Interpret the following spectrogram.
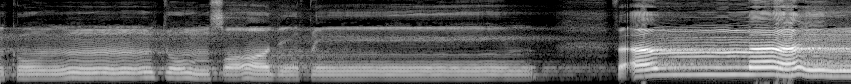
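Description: A man's voice chanting Quranic recitation in the melodic tajweed style of an imam leading prayer. He holds long notes, wavering at first and then steady. A short breath pause comes a little past halfway, then he resumes louder on a higher held note.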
